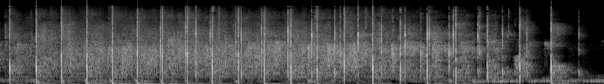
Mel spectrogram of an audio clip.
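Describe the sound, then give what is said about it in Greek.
An audience applauds steadily as a speaker, a psychoanalytic psychotherapist, is introduced. A dense wash of clapping with sharp, evenly spaced claps stands out on top. After about five seconds the applause fades out, ending on a final clap. “ψυχαναλυτική ψυχοθεραπεύτρια και σύμβουλος Φωτοκιούρ, και θα ήθελα εδώ να γίνει το χειροκρότημα.”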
